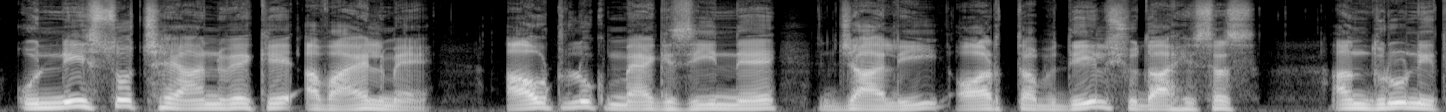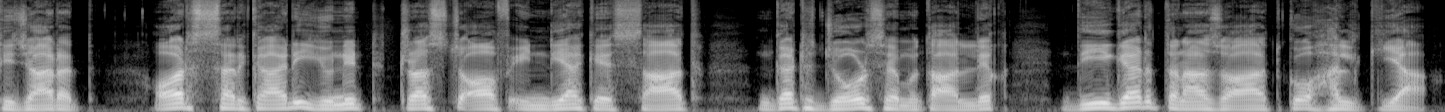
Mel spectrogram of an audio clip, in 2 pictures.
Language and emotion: Urdu, neutral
